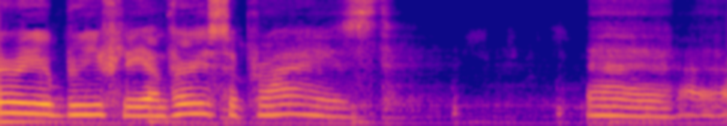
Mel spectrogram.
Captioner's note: speaking in French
